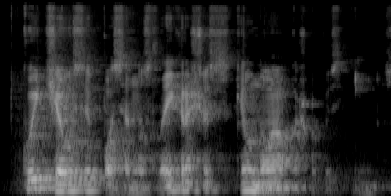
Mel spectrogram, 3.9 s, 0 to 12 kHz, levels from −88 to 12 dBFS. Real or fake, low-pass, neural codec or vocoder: real; 10.8 kHz; none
